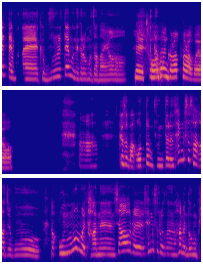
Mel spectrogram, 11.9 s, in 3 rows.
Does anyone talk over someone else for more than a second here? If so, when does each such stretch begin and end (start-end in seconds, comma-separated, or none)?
none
